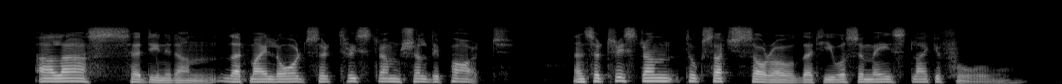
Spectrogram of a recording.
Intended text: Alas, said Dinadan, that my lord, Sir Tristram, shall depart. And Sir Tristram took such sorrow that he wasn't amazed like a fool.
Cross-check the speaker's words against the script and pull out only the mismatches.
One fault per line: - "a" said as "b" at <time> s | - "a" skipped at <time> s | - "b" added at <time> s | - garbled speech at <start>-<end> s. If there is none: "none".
- "wasn't" said as "was" at 8.3 s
